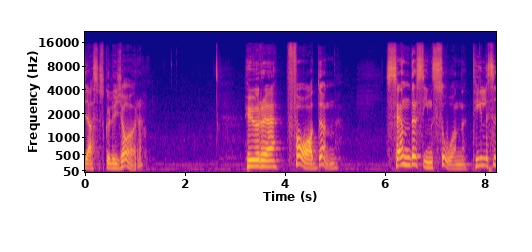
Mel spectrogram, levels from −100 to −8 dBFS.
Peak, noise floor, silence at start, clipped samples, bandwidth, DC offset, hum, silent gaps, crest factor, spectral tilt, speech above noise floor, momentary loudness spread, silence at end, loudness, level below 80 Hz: -8 dBFS; -64 dBFS; 0 s; under 0.1%; 16 kHz; under 0.1%; none; none; 20 dB; -4.5 dB/octave; 38 dB; 16 LU; 0 s; -26 LUFS; -66 dBFS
